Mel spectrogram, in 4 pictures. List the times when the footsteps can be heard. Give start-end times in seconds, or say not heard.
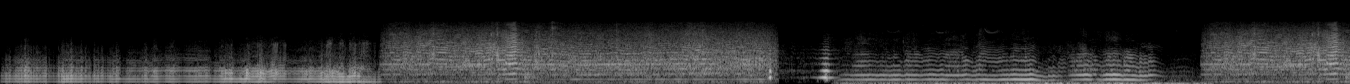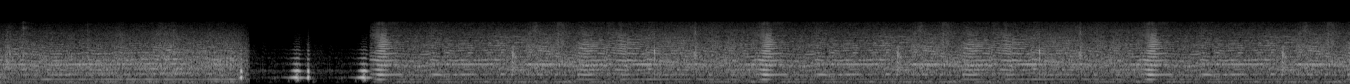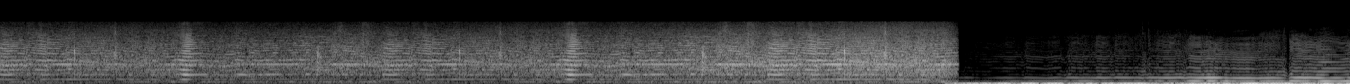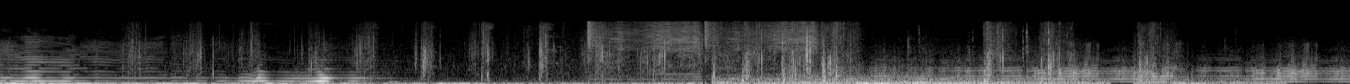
41.7-53.4.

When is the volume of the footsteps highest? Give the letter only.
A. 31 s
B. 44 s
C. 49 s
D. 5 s
C.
